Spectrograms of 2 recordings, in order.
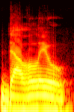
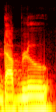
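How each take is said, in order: First: The name ends with a 'lyu' sound. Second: The name ends with a plain 'lu' sound. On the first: The speaker calls it right. "সঠিকটা হবে ডাব্লিউ" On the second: The speaker calls it wrong. "ডাব্লু বলি আমরা ... এটা ভুল"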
